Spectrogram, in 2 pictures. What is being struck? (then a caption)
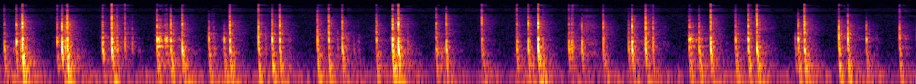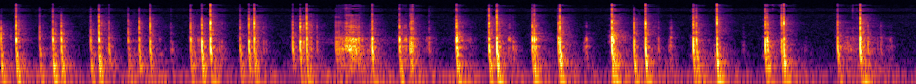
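Plastic calculator casing. Fingertips and nails tap rapidly on the back of a black hard plastic calculator lying face down, its hollow casing answering each tap. The result is a steady stream of short, dry, hollow clicks and thunks with a bright edge, each dying almost instantly over a faint constant low hum.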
